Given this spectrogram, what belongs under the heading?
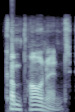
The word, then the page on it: component: American English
